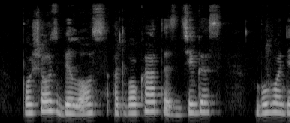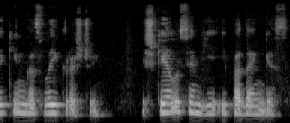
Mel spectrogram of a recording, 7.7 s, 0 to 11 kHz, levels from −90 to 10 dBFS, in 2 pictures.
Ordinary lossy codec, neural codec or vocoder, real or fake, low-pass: AAC, 64 kbps; none; real; 9.9 kHz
